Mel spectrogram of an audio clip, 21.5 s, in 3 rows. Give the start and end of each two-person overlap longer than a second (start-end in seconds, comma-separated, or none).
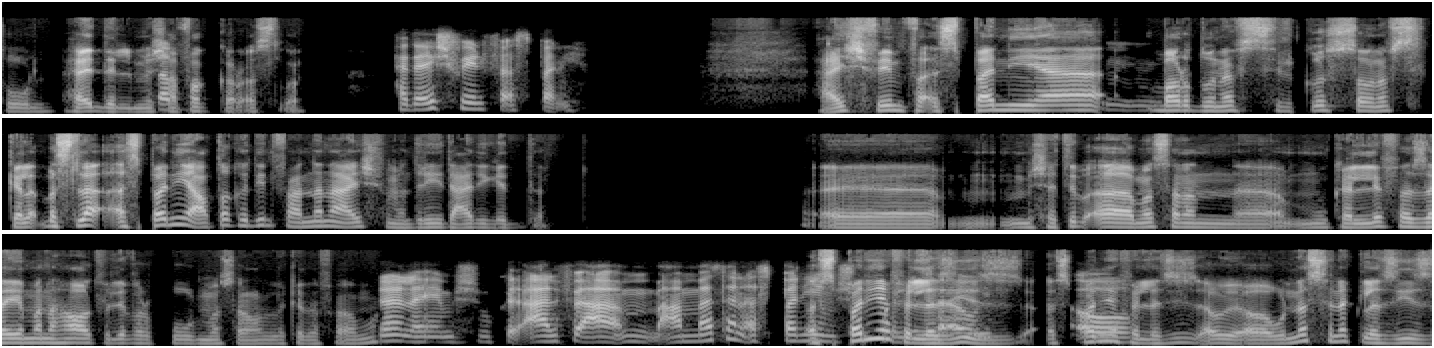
18.3-20.0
